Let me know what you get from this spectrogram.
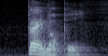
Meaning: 1. pinecone 2. pineapple
- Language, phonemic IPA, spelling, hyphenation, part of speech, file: Dutch, /ˈpɛi̯nˌɑ.pəl/, pijnappel, pijn‧ap‧pel, noun, Nl-pijnappel.ogg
